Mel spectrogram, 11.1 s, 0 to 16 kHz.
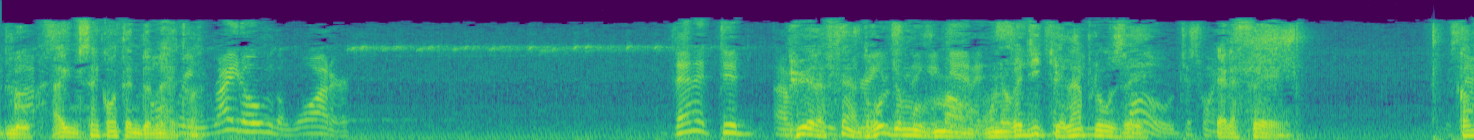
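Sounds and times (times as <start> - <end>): man speaking: 0.0 - 2.7, 5.0 - 9.8
crickets trilling: 0.0 - 11.0.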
